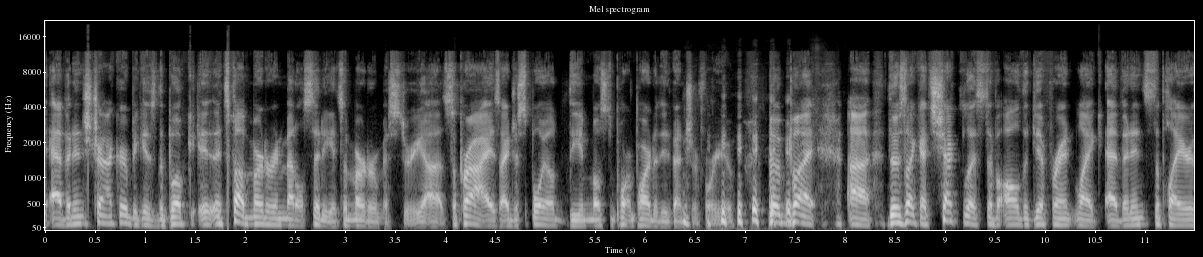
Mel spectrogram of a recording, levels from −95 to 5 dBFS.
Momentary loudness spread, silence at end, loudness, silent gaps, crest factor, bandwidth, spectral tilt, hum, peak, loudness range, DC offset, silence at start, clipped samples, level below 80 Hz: 6 LU; 0 s; -20 LUFS; none; 16 dB; 12.5 kHz; -4 dB/octave; none; -4 dBFS; 2 LU; under 0.1%; 0 s; under 0.1%; -60 dBFS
